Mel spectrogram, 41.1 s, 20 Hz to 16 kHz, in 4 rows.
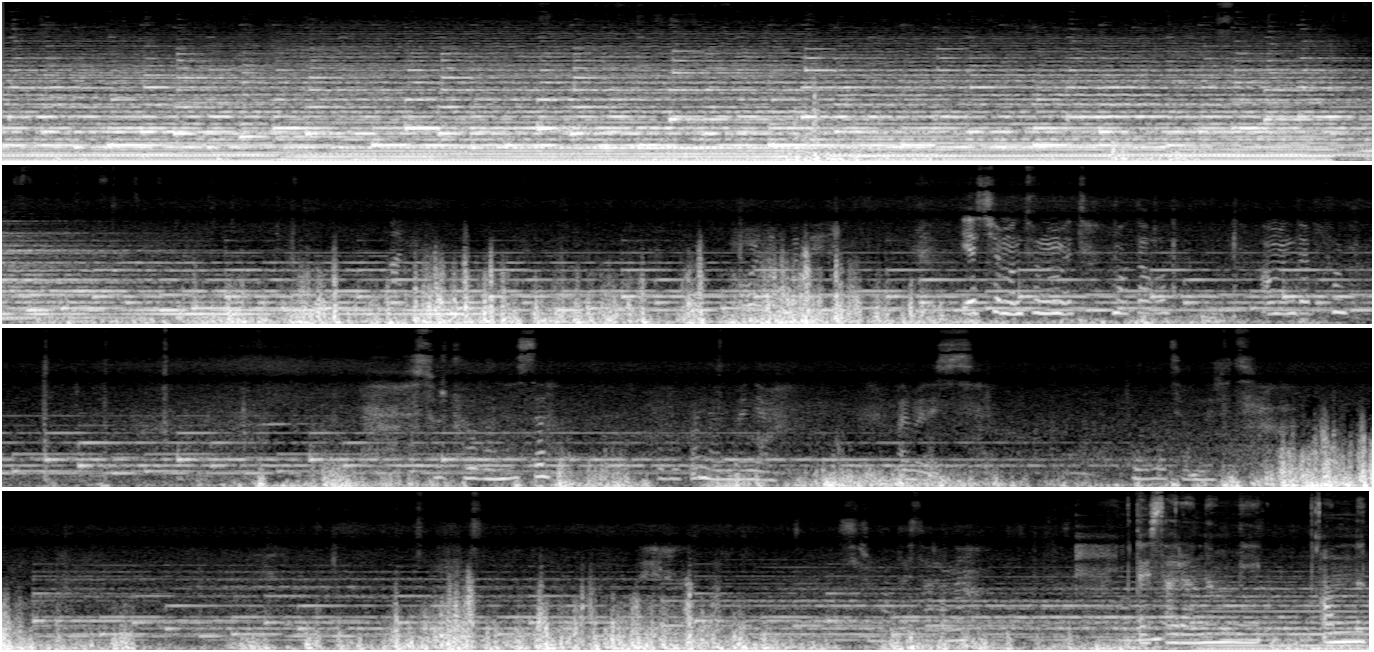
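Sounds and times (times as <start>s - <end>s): soft background music: 0.0s - 41.0s
wind buffeting microphone: 10.4s - 20.4s, 21.8s - 41.0s.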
